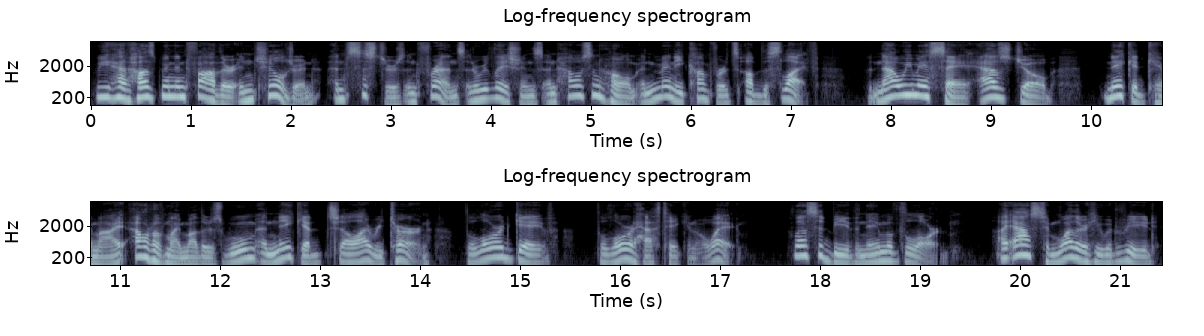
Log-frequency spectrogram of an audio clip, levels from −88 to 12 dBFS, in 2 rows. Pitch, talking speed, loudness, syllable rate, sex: 155 Hz, 180 wpm, -22 LUFS, 4.6 syllables/s, male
